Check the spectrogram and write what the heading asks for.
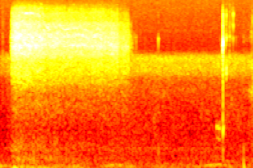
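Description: A single slow, steady airy rush of breath drawn in for about a second and a half during a breathing exercise, inhaling to a count of four, then fading into quiet room hiss with a couple of faint clicks.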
